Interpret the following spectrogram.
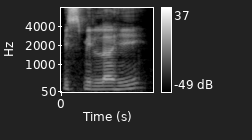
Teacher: Bismillahi, lafaz Allah pada kalimat ini dibaca tipis atau tarqiq karena sebelumnya ada huruf berharakat kasroh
